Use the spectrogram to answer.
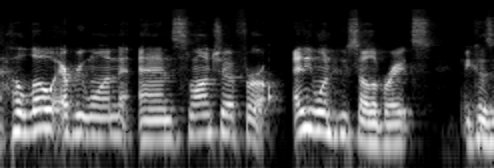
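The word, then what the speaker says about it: sláinte: nice um and yeah I'm going with slancha and not the actual Irish pronunciation because um I don't know how to falize all of those sounds effectively so I'm not gonna try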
